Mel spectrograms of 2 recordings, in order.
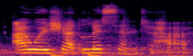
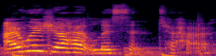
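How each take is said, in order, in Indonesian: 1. 'I had' disingkat menjadi 'I'd'. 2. Kata 'I had' diucapkan penuh.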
